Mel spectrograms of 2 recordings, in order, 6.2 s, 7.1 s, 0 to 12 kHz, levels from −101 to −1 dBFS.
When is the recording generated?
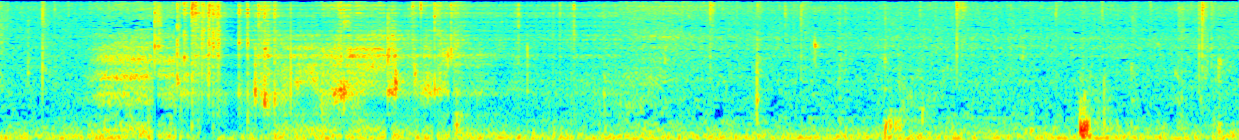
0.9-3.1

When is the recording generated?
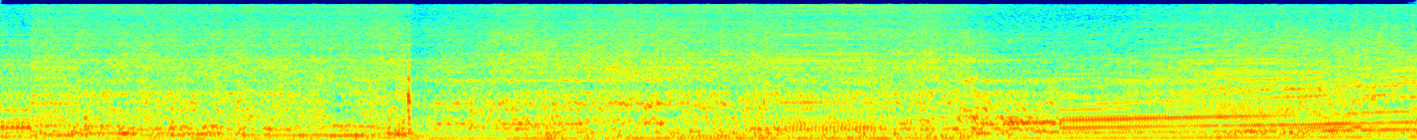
0.4-3.9; 4.4-5.3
